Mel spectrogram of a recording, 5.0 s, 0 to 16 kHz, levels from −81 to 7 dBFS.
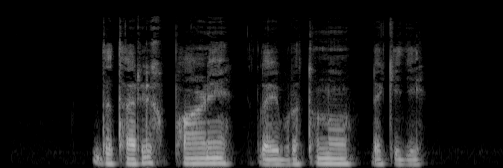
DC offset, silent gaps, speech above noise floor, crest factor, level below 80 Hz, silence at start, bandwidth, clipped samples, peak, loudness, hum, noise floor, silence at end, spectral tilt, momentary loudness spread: under 0.1%; none; 48 dB; 20 dB; -50 dBFS; 0.95 s; 11 kHz; under 0.1%; -8 dBFS; -27 LUFS; none; -74 dBFS; 0.85 s; -7.5 dB/octave; 10 LU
